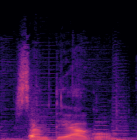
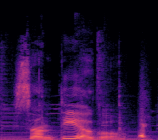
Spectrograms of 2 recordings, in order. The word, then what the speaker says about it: Santiago: Now, there's never an accent in Santiago. I'm just kind of using this as an example, but words with accents, they need them because they tell you how to pronounce it.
